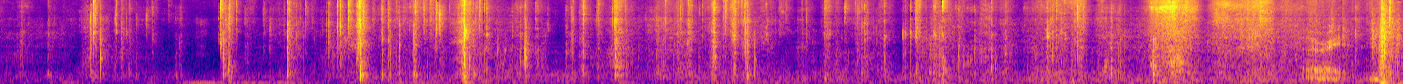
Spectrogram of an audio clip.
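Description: Packaging crinkling and rustling as a rolled diamond-painting canvas is unwrapped and pulled out, with irregular taps and clicks that grow busier in the last few seconds.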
